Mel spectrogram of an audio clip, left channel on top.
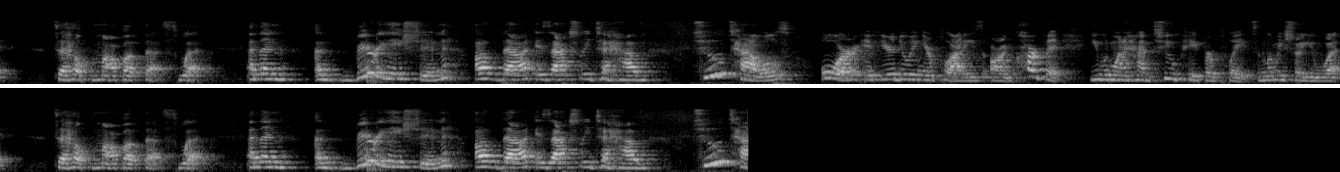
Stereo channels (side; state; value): right; drops out; at 7.5 s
